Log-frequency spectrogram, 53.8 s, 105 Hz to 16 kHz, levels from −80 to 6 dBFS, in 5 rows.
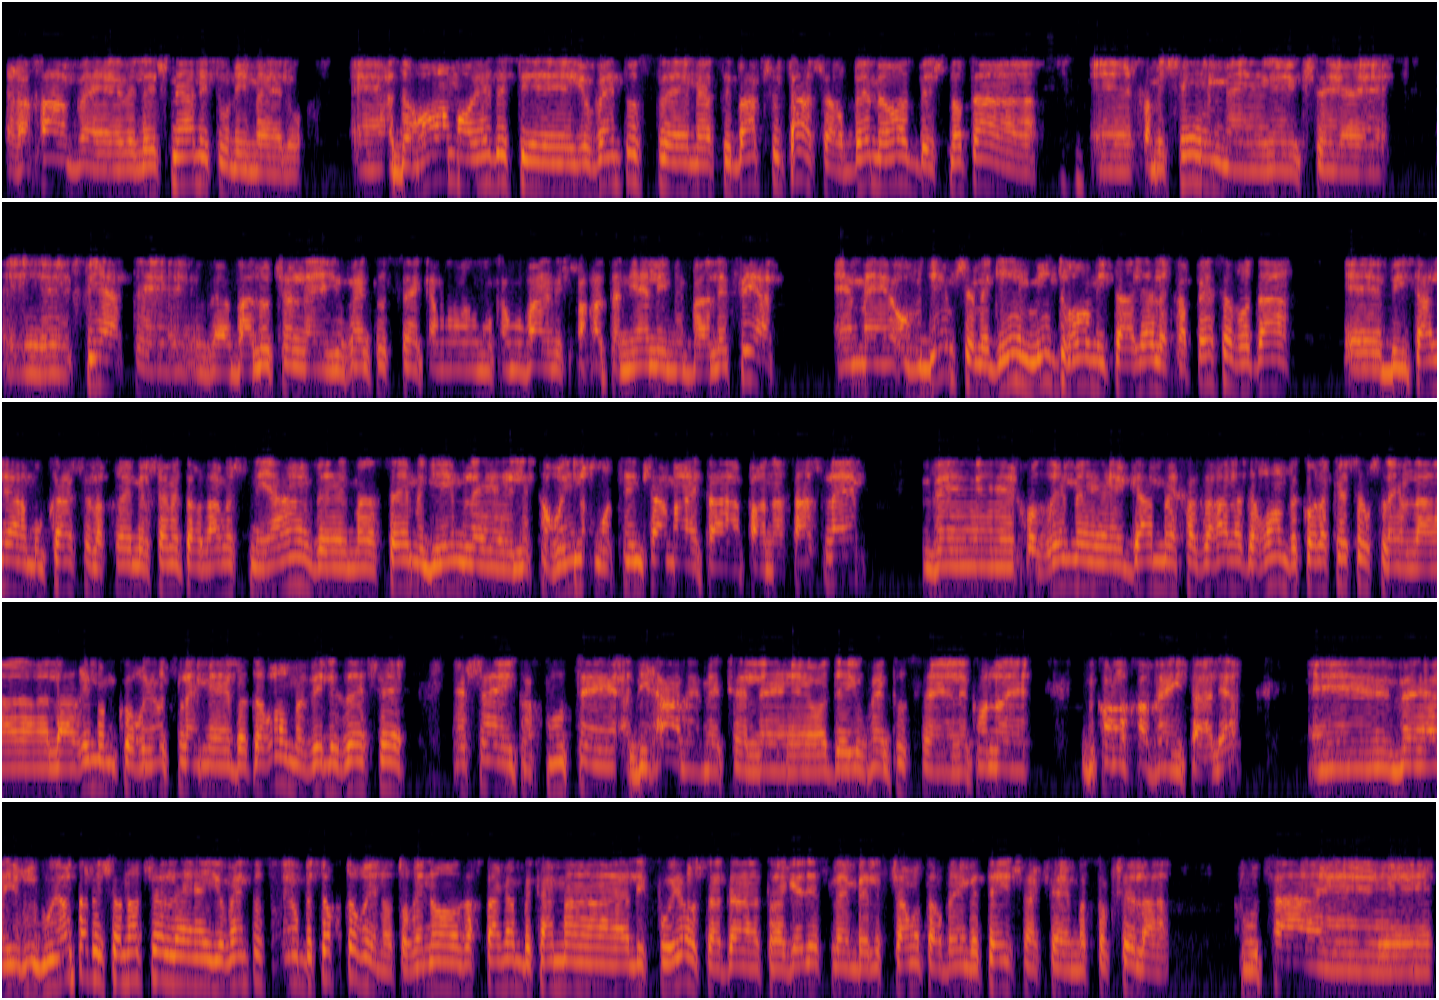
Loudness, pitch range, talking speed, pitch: -24 LUFS, 115-140 Hz, 100 wpm, 125 Hz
